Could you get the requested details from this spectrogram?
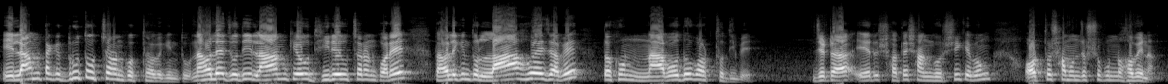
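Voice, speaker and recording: A man's voice: high-pitched, fairly quick. Man, grammar teacher, online lesson, patient, repetitive, self-questioning. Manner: patient, repeats terms, asks and answers own questions.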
